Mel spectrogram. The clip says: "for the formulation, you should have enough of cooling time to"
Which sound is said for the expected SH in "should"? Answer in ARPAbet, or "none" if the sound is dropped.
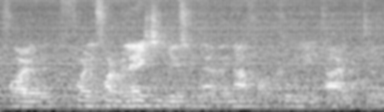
S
